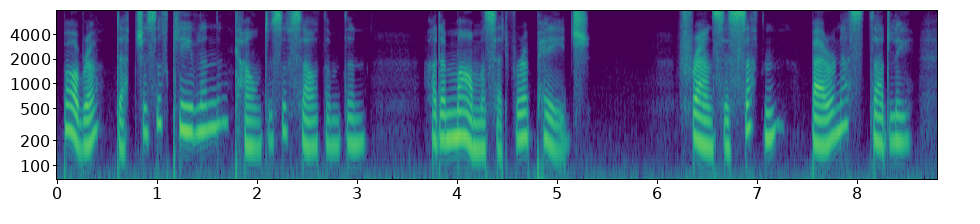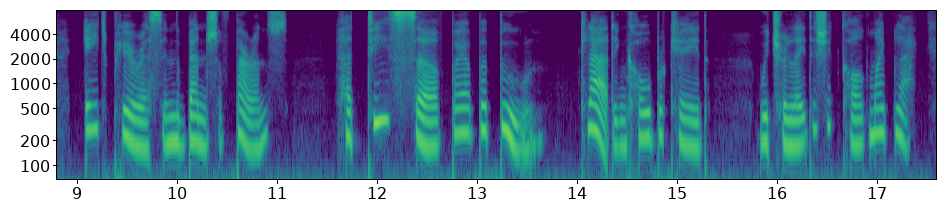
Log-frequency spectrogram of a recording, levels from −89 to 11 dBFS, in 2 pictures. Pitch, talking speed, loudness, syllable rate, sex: 215 Hz, 140 wpm, -20 LUFS, 4.7 syllables/s, female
